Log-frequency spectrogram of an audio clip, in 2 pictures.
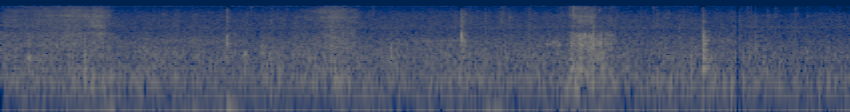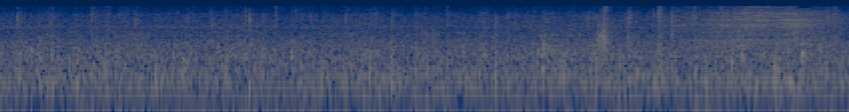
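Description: Scattered soft clicks, small wet tearing sounds and rustles as boiled chicken is pulled apart by hand over a pot of broth, after a wooden spoon stirs the pot. Underneath is a steady outdoor hiss.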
